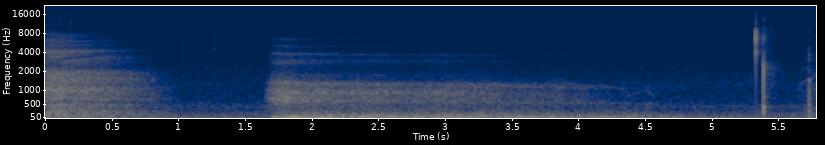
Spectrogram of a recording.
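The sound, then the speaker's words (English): Gentle hot breath is blown into an ear in two long, soft, airy exhales, each fading slowly, followed by a few sharp little clicks near the end. “I move up to your ear and blow. Gentle hot breath against it.”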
